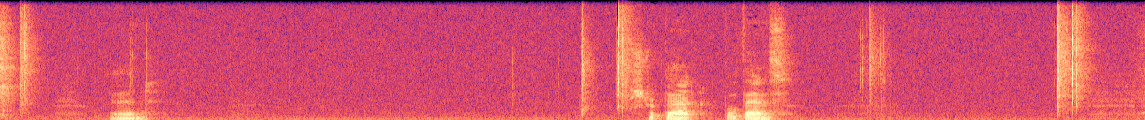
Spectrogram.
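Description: A crimping tool clicks shut on a wire terminal.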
